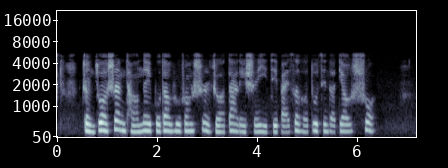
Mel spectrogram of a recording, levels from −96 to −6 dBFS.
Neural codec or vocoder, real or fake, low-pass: none; real; 5.4 kHz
